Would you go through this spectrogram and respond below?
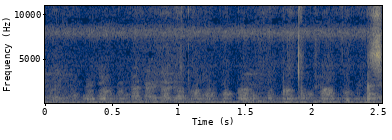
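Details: Redbone Coonhound puppies mauling a blue hippo toy together, heard as quick rhythmic panting pulses, roughly several per second, ending in a louder burst of noise.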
